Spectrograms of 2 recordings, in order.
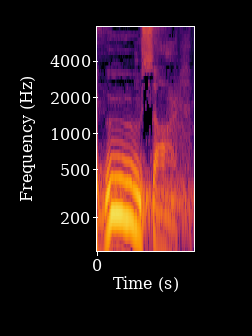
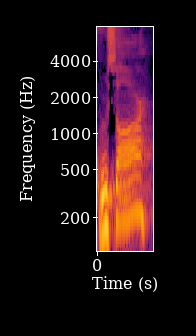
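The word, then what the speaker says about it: musar (מוסר): That word in the Hebrew, now in Texas you would hold the first syllable, so you would say musar. But in the Hebrew, what? It's musar, right? You know, their syllables on the second accent, right? That's where they hold it.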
